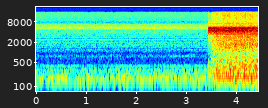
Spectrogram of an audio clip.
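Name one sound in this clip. A jet engine hums low and steady, as if heard from inside.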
